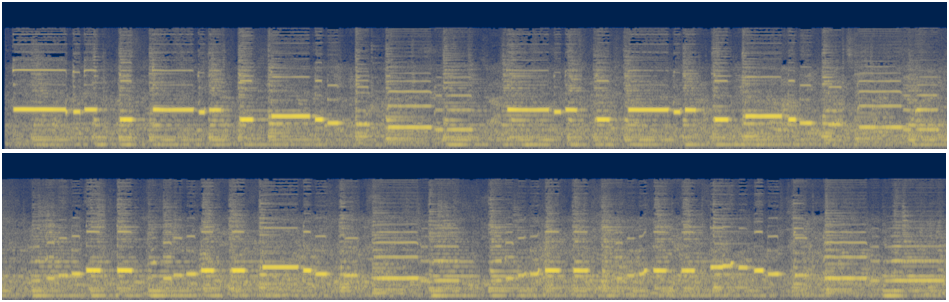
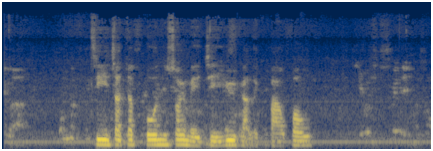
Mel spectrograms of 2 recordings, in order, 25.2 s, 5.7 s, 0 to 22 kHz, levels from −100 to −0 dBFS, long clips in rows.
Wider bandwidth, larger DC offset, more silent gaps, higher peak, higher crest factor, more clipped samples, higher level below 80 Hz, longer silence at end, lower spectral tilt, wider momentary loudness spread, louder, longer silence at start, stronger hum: second, 11 kHz vs 12.5 kHz; neither; neither; about the same, 0 dBFS vs -2 dBFS; about the same, 14 dB vs 18 dB; neither; about the same, -52 dBFS vs -56 dBFS; second, 0 s vs 0.3 s; second, -5 dB/octave vs -8 dB/octave; second, 10 LU vs 24 LU; about the same, -15 LUFS vs -17 LUFS; about the same, 0.05 s vs 0.1 s; neither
